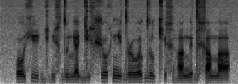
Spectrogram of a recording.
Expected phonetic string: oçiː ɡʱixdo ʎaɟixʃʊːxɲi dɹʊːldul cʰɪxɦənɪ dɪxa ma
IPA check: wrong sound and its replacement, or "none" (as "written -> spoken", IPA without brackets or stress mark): ə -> a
